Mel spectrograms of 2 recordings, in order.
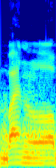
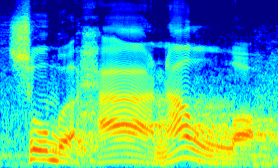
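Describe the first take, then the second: First: The word is slurred and indistinct. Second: The word is articulated clearly and fully. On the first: The speaker calls it wrong. "enggak jelas itu" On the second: The speaker calls it right. "Nah, gitu ya"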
